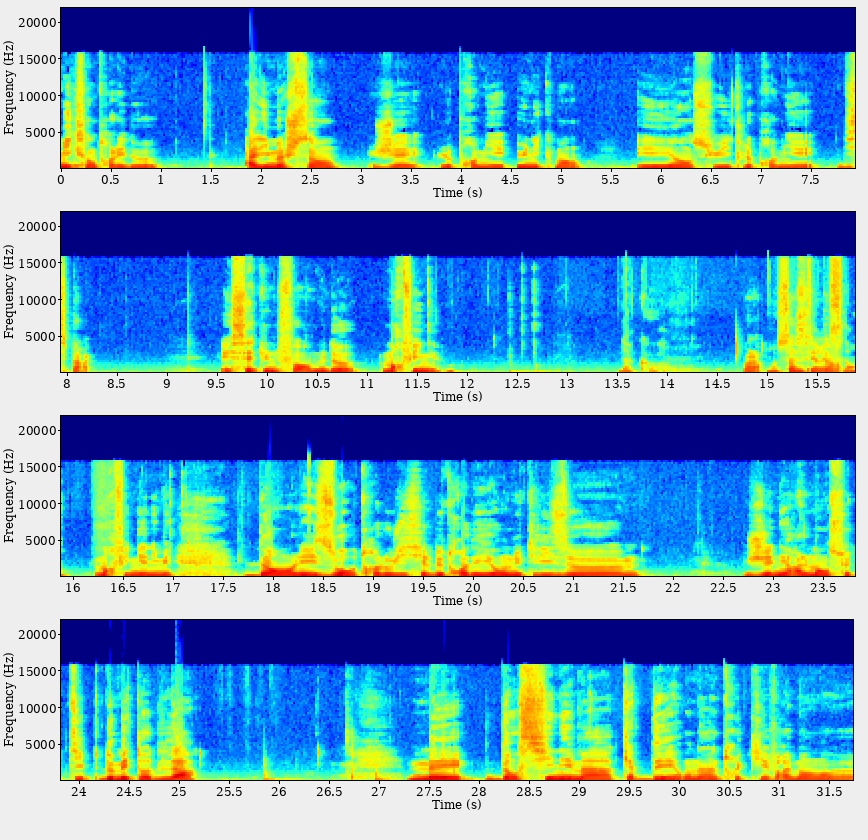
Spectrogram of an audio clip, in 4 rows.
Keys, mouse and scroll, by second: 12.4 click, 16.9 click, 28.9 click.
